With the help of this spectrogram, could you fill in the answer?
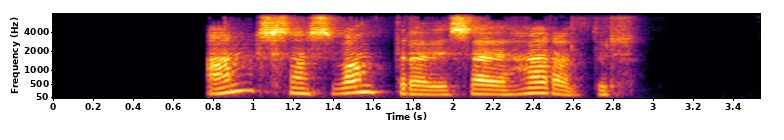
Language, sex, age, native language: Icelandic, female, 50-59, Icelandic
